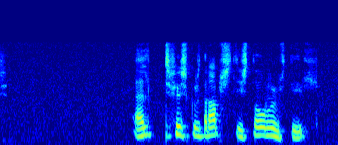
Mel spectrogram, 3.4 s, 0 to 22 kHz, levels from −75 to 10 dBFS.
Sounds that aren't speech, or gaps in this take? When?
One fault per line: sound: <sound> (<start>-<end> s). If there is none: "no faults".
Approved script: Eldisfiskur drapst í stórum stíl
sound: dropout (1.5-1.7 s)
